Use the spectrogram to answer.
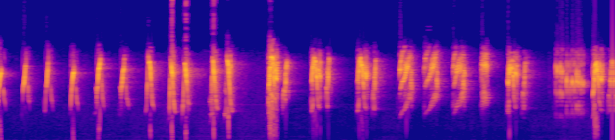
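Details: Long-tailed shrike singing a fast, tightly packed rolling song, short high buzzy notes repeated roughly every third of a second with occasional sharp clicks between them.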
